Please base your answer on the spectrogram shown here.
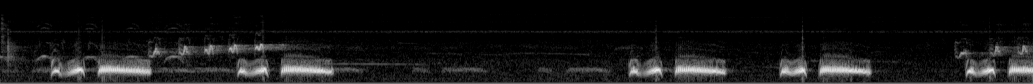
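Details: Lure spotted dove cooing to draw in wild doves. Five phrases, each two short low notes then a long throaty coo, with gaps of a second to three. Bright rising chirp series from other birds sound near the first and last phrases.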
